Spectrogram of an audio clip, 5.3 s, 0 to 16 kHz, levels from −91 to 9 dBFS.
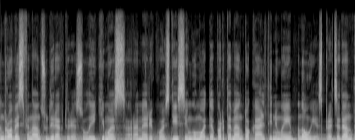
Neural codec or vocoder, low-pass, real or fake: none; 14.4 kHz; real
